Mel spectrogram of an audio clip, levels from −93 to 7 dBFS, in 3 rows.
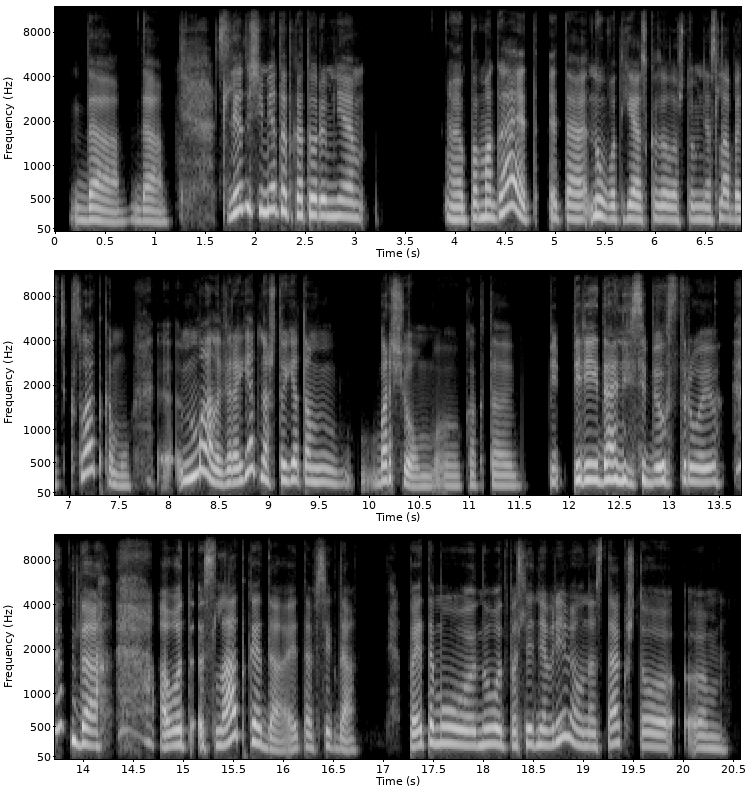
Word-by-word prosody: Да, 175 -4 -1
да. 170 -3 -5 0.5
Следующий 320 - +2
метод, 315 -1 +3
который 250 -1 +4
мне, 235 -2 -1 0.8
э, 185 -3 +1
помогает, 220 - +2
это- 195 -1 -1
ну, 245 0 +4
вот 195 -2 -3
я 195 -1 +2
сказала, 190 0 -2
что 195 +2 -7
у - - -3
меня 190 -1 -2
слабость 185 -2 -3
к - - -19
сладкому, 195 - -2 0.2
э, 275 0 -10
маловероятно, 250 - +3
что 235 - 0
я 245 +1 +3
там 210 -5 -3
борщом, 155 - -2
э, 150 - -14
как-то 160 -2 -7 0.3
пере 205 - -7
переедание 240 -1 +5
себе 210 +2 0
устрою 215 0 0 0.3
Да, 240 -7 +4 0.6
а 190 - +2
вот, 225 +2 +1
э, - - 0
сладкое, 265 +3 +2
да, 165 -8 -5
это 180 +4 -5
всегда. 170 -5 -6 0.5
Поэтому, 235 +1 +2
ну, 230 +2 +1
вот 230 -4 +2
последнее 225 +2 -1
время 285 +4 -1
у - - -3
нас 200 -2 -5
так, 245 +5 -2
что, 200 -2 -2
эм 175 -4 -6
210 Hz, 145 wpm, -22 LUFS, 185-240 Hz, 0.8 s, переедание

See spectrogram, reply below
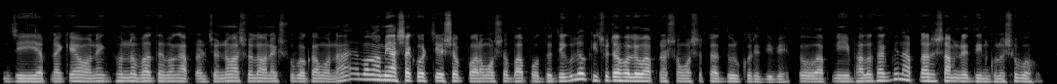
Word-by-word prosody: জী, 140 - -1 0.2
আপনাকে 140 +2 -5 0.2
অনেক 150 +1 -3
ধন্যবাদ 155 -1 0
এবং 150 +1 -2
আপনার 135 -1 -7
জন্য 140 0 -3
আসলে 150 0 -3
অনেক 140 0 -3
শুভকামনা। 140 0 -2 0.2
এবং 235 -1 +2
আমি 210 -1 +6
আশা 180 +1 +5
করছি 170 -1 +3
এসব 155 0 0
পরামর্শ 140 -1 0
বা 145 - +3
পদ্ধতিগুলো 155 - 0
কিছুটা 185 -1 +3
হলেও 165 -1 +7
আপনার 145 -1 -6
সমস্যাটা 140 0 -4
দূর 145 -1 +1
করে 135 -1 -4
দিবে। 125 +1 -5 0.2
তো 140 - -3 0.2
আপনি 140 +2 -7 0.2
ভালো 145 +1 +1
থাকবেন। 175 +8 0
আপনার 170 -3 +1
সামনের 150 -4 +1
দিনগুলো 135 -1 -3
শুভ 155 -2 -1
হোক। 145 - -22
145 Hz, 195 wpm, -22 LUFS, 140-165 Hz, 0.2 s, হলেও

